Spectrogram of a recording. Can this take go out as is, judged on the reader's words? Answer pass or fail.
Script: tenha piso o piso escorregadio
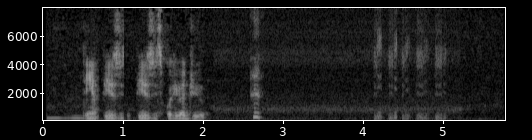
pass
